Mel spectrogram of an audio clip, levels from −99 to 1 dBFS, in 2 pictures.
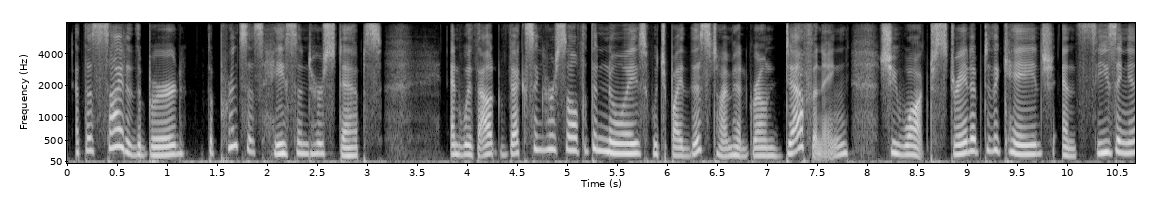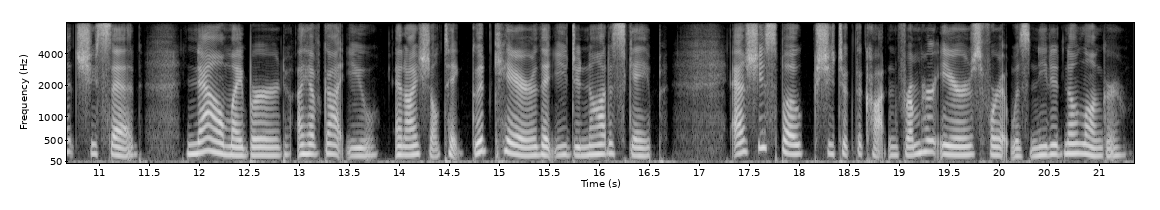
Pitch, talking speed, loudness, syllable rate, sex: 205 Hz, 200 wpm, -18 LUFS, 4.7 syllables/s, female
